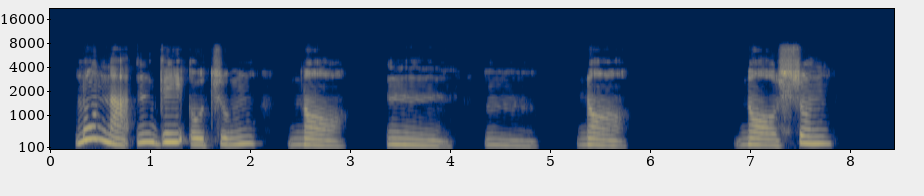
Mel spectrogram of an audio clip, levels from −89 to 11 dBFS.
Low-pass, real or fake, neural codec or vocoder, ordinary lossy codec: none; fake; codec, 16 kHz, 4.8 kbps, FACodec; none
